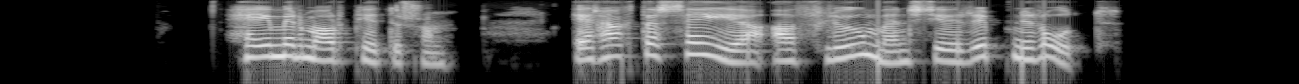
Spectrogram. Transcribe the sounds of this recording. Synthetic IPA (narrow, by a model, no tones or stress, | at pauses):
heːjmɪɾmaːwɾ̥pʰɛːt̪ʏɾsɔn | ɛɾ̥ɦajxt̪aðseːjaʔaðflʏɣmɛnːsjɛrɪpnɪɾuːt̪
